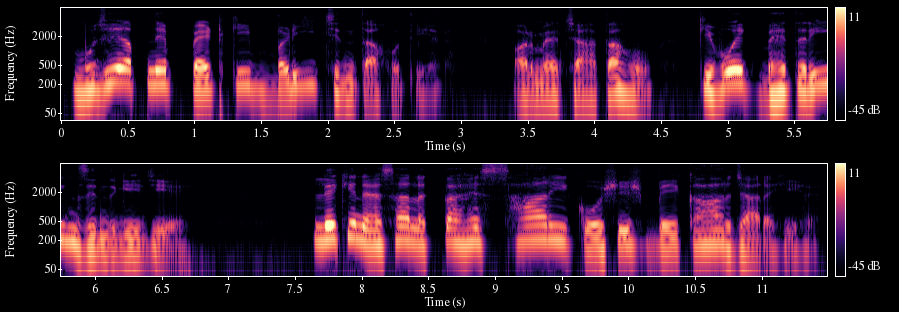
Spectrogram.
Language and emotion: Hindi, sad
